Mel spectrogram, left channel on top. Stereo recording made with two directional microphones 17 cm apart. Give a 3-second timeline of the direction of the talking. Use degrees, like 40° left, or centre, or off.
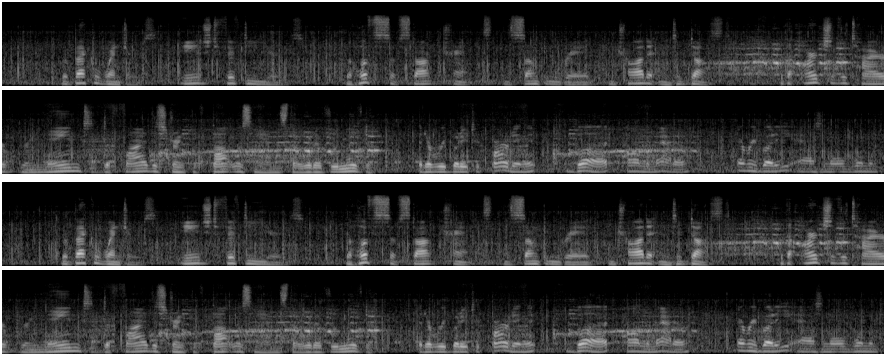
20° right, 20° right, 20° right, centre, centre, 20° right.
